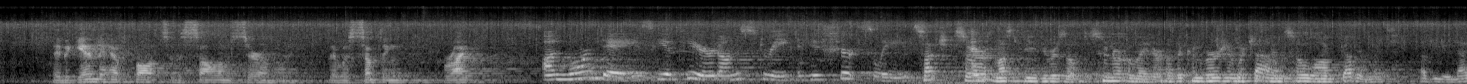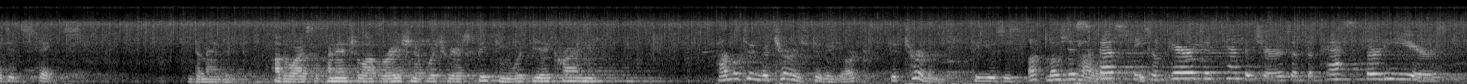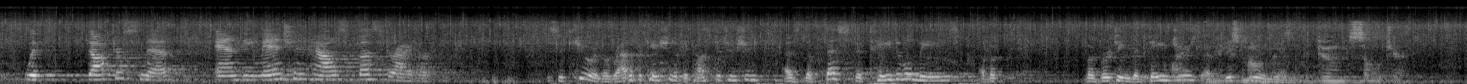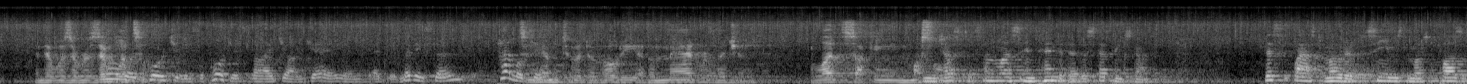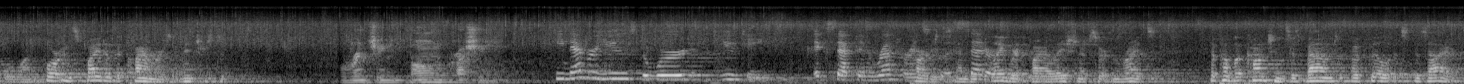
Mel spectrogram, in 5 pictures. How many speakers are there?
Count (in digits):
4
